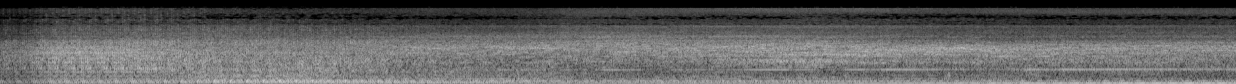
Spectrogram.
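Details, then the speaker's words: Ford 6.0 Powerstroke diesel just started after misfire repair with new injector and fault code cleared: strong, even rumble with loud steady turbo whistle, no stumble, sounds healthier. Finding: normal running after repair. "Right now it's running like a dream. Sounds a heck of a lot better. Sounds a lot healthier."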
